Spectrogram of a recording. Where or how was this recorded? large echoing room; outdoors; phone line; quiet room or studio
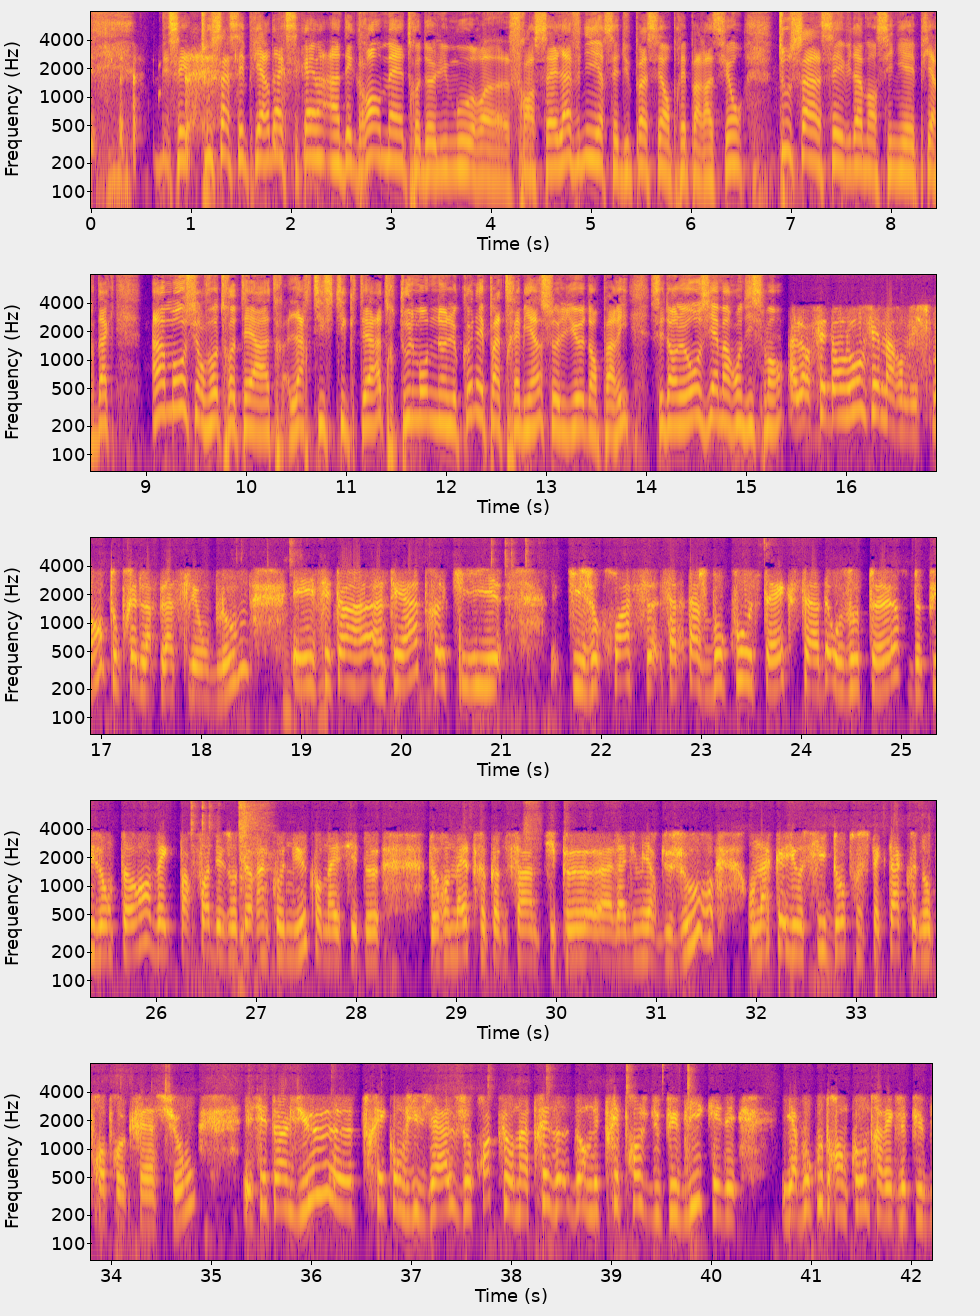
phone line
